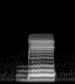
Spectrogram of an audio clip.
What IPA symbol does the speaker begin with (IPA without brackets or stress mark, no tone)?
ɡ͡b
